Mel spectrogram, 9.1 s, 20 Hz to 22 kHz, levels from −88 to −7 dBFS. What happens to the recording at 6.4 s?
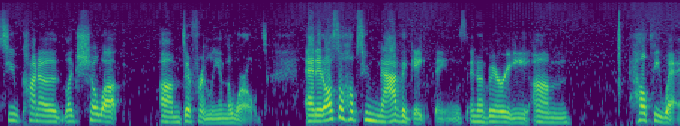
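Just after "you navigate things in", at 6.37 s, the decoder ran into short concealed packet loss lasting until 6.43 s. About 40 ms of audio never arrived in time, so the receiver filled roughly 41 ms by extending the last sound (pitch-based if voiced, shaped noise if not) before crossfading back into real signal. The result is a brief smear or wobble, and a short consonant there may drop out entirely.

Overlapping that, from 6.41 s to 7.11 s, there is a lost packet rebuilt from error correction, repeated across a run of separate losses. Each missing frame was restored from the low-bitrate redundant copy carried in the following packet (Opus in-band FEC), totalling about 360 ms of rebuilt audio within that 0.7 s stretch. There are no gaps, but those frames sound rougher and noisier.

Underneath both, the overdone noise removal present across the whole clip is still at work at 6.4 s. 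The suppressor is pulling individual frequency bands down hard wherever they sit near its noise estimate, taking quieter parts of the voice with them. That leaves a lowered background broken into twinkling specks between sounds.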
